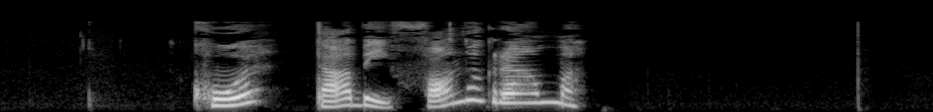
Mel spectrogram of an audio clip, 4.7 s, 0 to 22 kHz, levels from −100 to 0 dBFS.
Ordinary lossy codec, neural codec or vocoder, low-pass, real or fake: MP3, 48 kbps; none; 9.9 kHz; real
